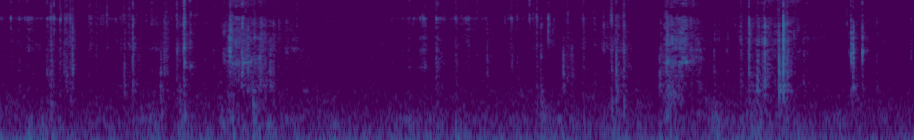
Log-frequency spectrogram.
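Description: A metal blade carves and scrapes a solid purple bar of soap into curled flakes. Soft, crisp scraping and crumbly crackles come in short bright bursts over a faint steady low hum, with no ring after each stroke.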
